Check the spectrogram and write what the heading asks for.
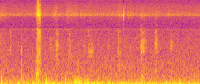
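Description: A few faint, short whimpers from West Highland white terriers, with one sharp click about a second in, over a low steady rumble.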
